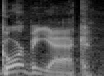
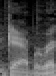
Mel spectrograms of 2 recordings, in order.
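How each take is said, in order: First: The name is said like Gorbiak. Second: The name is said like Gaborik. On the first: It mimics someone's made-up pronunciation. The speaker calls it wrong. "as Josh's uncle would say" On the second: It is the name's real pronunciation. The speaker calls it right. "of course, is the real pronunciation"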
